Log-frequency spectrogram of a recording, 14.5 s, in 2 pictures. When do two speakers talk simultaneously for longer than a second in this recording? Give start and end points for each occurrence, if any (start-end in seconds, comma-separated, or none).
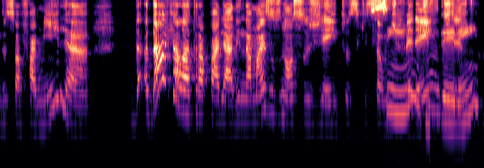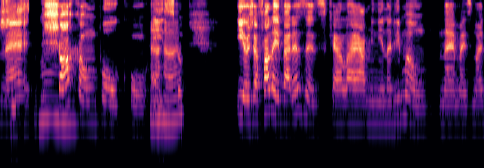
5.5-8.4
